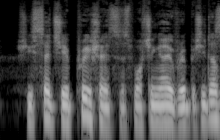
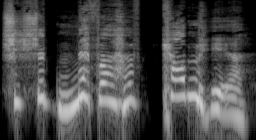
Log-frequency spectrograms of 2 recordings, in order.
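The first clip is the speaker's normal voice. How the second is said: much higher, louder, frantic; near-scream of a frightened wife; almost screaming; 13 semitones higher, 4 dB louder, slower than usual. A narrator's reading. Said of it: "Wild-eyed, she almost screamed".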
